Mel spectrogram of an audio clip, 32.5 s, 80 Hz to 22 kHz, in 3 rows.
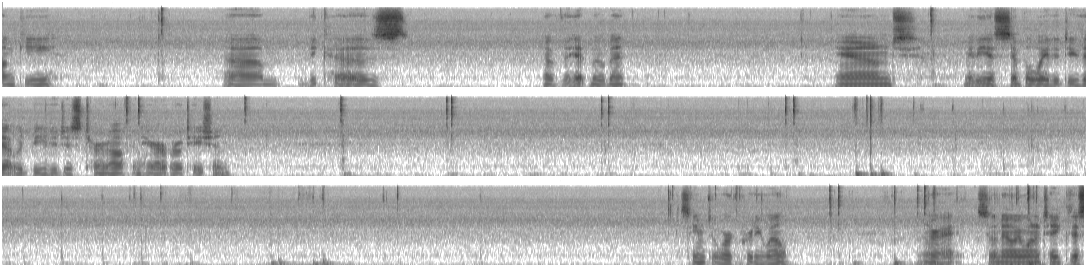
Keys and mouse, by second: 1.6-5.2 drag, 12.1 click, 13.3 click, 15.3-16.7 right drag, 16.8 right click, 18.7 click, 19.5 shift+space, 20.4 middle click, 21.5 middle click, 22.7 middle click, 24.8 KP_3, 26.5-28.6 middle drag, 29.0 middle click, 30.0 right click, 30.8 shift+right click, 31.8 a, 32.0 a.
